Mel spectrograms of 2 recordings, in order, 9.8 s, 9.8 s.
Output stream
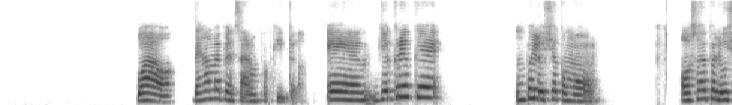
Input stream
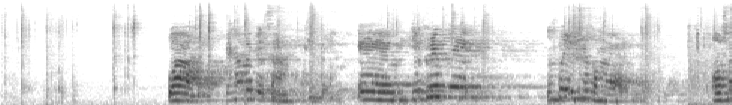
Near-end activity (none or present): none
